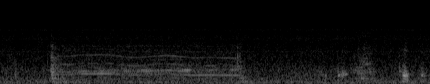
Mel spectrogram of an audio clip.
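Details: 2011–2012 Subaru Legacy power window after replacing cable-driven window motor/regulator assembly (was stuck up): smooth steady motor hum about two seconds with clean stops at each end; normal operation.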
